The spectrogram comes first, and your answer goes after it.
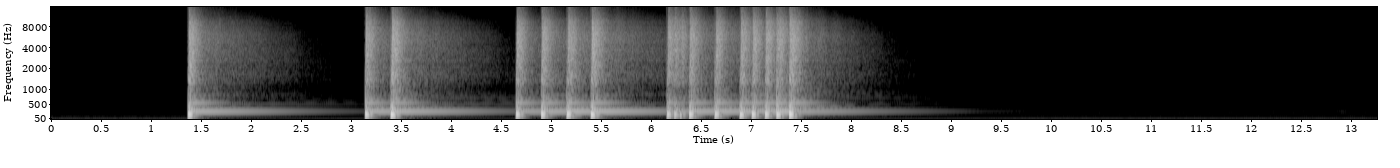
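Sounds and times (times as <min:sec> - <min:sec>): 
snare drum: 0:01.4 - 0:02.1, 0:03.2 - 0:04.1, 0:04.7 - 0:07.9.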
